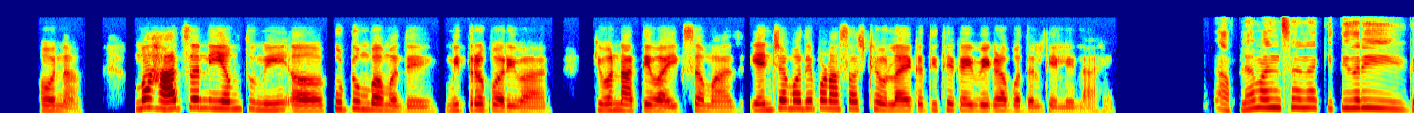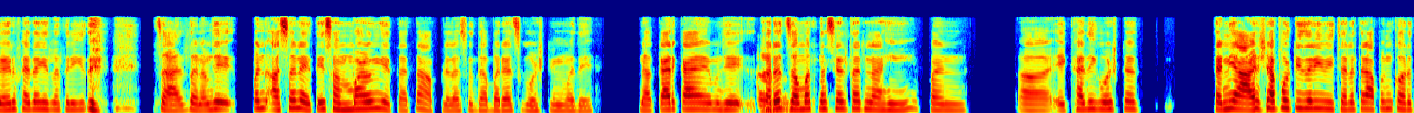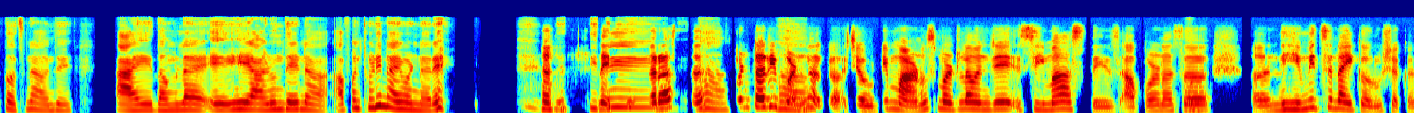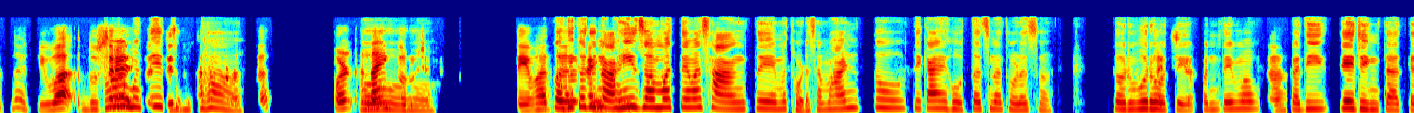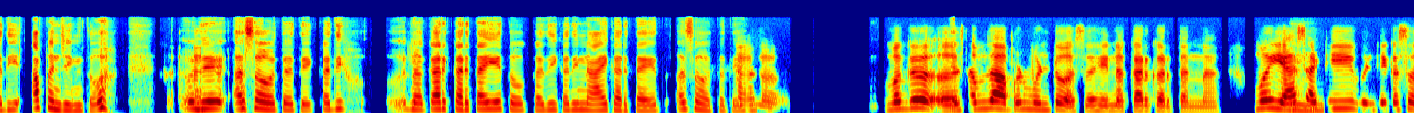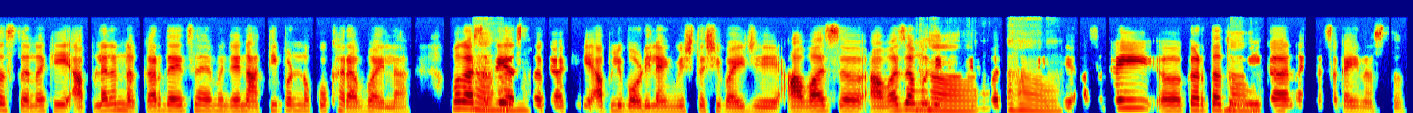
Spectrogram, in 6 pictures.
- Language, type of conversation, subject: Marathi, podcast, नकार द्यायला तुम्ही पहिल्यांदा कधी आणि कसा शिकलात, याची तुमची सर्वात पहिली आठवण कोणती आहे?
- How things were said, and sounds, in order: laughing while speaking: "तरी"; chuckle; other background noise; laughing while speaking: "म्हणणार आहे"; laughing while speaking: "ओह"; laughing while speaking: "जिंकतो"; chuckle; tapping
